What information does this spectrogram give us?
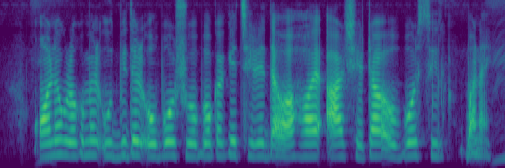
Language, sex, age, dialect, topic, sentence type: Bengali, female, 31-35, Northern/Varendri, agriculture, statement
